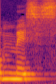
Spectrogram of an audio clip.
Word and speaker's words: Miss: MS vyslovíme jako MIS, jako opravdu kdyby tam bylo Z na konci, a Miss jako slečna vyslovíme jako Miss se s na konci. Takže Miss, nebo je zvučný z na konci a Miss nezvučné S.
